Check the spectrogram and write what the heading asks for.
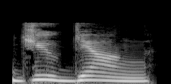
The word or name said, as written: chukiang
